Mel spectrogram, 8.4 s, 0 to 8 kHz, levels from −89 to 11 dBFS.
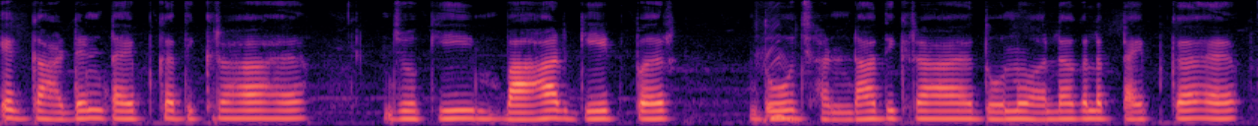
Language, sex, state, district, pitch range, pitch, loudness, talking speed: Hindi, female, Jharkhand, Deoghar, 180-190 Hz, 185 Hz, -20 LUFS, 155 wpm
